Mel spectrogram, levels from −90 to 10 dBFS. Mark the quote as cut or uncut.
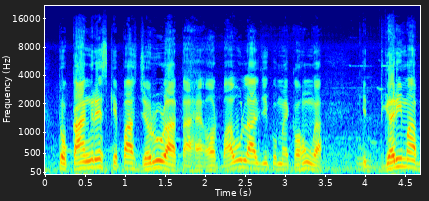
uncut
